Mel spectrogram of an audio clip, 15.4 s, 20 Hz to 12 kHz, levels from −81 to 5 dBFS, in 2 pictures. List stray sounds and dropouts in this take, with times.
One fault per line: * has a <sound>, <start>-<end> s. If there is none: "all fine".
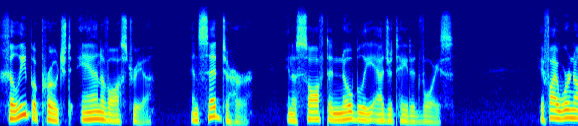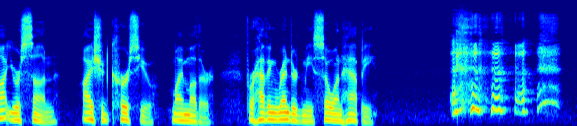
* has a laugh, 13.7-15.3 s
